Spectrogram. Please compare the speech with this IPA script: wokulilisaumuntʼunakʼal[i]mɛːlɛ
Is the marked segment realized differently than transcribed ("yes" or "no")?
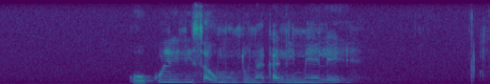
no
